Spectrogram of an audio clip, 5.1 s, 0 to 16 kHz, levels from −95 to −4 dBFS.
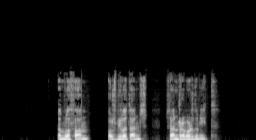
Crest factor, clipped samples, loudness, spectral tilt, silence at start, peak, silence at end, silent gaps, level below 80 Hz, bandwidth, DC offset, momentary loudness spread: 18 dB; under 0.1%; -18 LUFS; -7 dB/octave; 1.15 s; -2 dBFS; 0.85 s; 1.88-2.15 s; -54 dBFS; 8 kHz; under 0.1%; 14 LU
